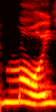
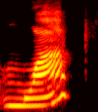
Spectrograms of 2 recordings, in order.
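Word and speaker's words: mois: gran y tú no es muy sino muak y miren nasal no decimos grande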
